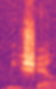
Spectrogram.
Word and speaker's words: Michel: I like how you put just enough of a French accent on there. Michel. Yeah. Yeah. That is how you say it. I just always said Michelle Gondry, and I thought it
